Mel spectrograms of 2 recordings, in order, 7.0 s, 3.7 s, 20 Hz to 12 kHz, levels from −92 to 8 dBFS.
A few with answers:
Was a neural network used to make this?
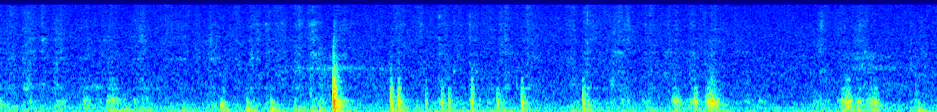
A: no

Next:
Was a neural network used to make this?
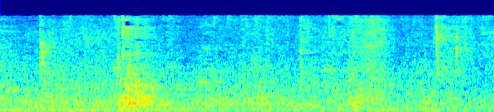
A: yes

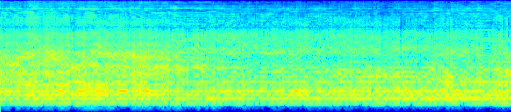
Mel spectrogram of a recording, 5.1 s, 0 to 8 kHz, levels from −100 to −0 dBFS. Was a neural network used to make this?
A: yes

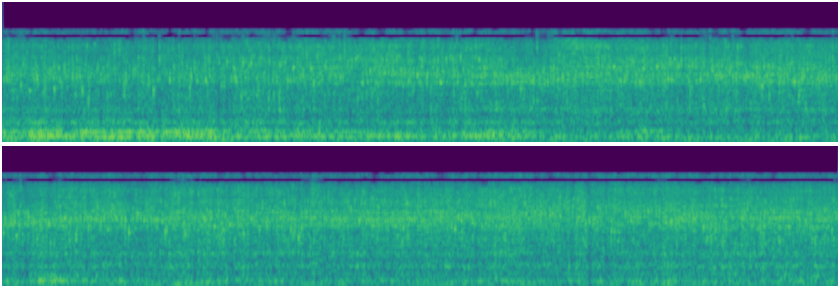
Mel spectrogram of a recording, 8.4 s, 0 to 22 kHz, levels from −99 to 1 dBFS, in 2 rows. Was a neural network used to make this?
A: no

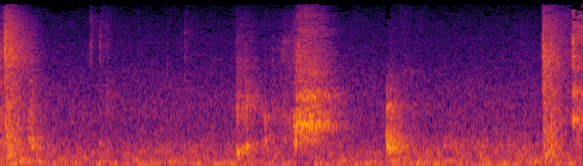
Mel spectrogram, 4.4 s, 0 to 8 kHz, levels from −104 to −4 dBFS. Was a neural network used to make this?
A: no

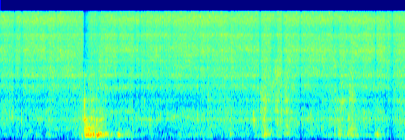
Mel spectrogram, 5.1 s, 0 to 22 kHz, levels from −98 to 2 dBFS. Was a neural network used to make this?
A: yes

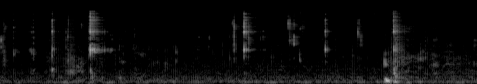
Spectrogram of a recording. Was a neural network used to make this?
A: yes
